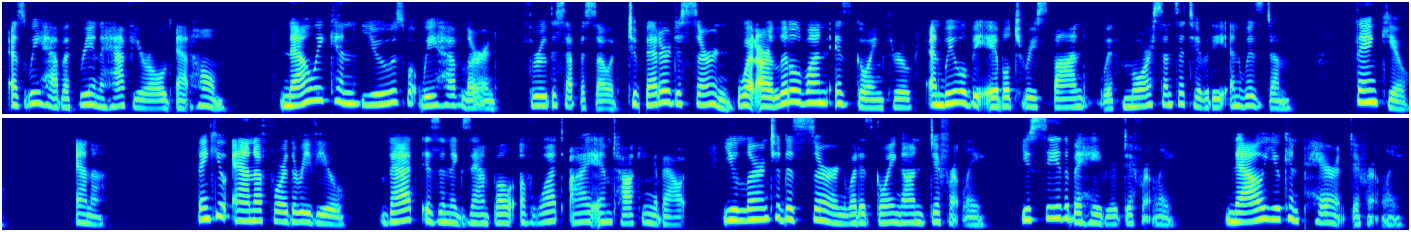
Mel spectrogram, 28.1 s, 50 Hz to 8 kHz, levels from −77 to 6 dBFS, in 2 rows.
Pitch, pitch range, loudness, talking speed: 205 Hz, 180-245 Hz, -32 LUFS, 175 wpm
